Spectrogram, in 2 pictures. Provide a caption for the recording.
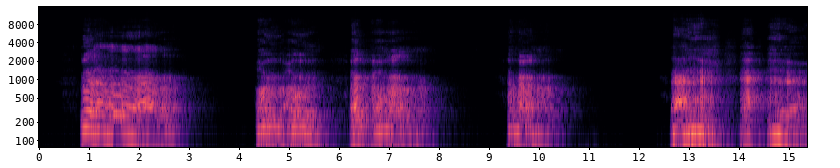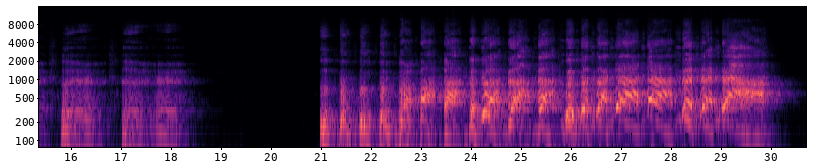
A cave gorilla. And he is angry.
Thank you.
